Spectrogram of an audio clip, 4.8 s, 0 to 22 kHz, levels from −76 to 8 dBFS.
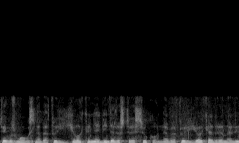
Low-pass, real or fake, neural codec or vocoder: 7.2 kHz; real; none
